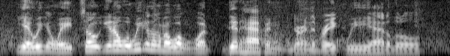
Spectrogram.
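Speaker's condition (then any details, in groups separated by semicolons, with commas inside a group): No condition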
